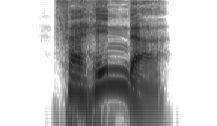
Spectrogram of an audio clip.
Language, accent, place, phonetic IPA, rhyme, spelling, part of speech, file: German, Germany, Berlin, [fɛɐ̯ˈhɪndɐ], -ɪndɐ, verhinder, verb, De-verhinder.ogg
- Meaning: inflection of verhindern: 1. first-person singular present 2. singular imperative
